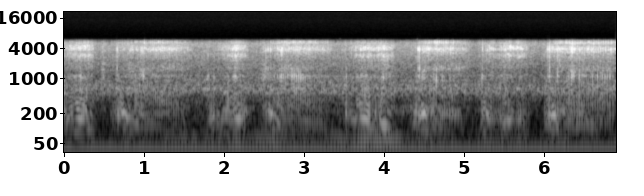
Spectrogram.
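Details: Loud snoring during a short nap.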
